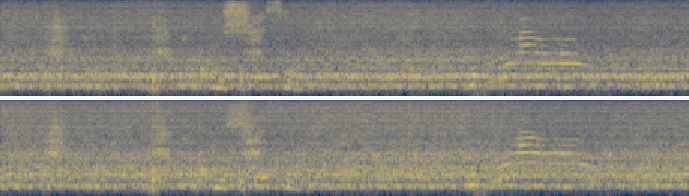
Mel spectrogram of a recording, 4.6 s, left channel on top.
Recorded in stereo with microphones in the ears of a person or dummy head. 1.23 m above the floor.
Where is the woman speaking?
70° left (ahead or behind), 0.9 m.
